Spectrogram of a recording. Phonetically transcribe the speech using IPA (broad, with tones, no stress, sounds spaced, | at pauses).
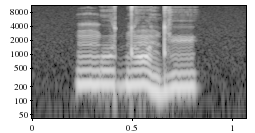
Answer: ŋ u˦ d õ˥˩ d y˦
